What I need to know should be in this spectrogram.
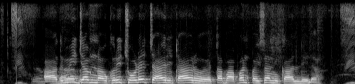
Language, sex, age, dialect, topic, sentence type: Bhojpuri, male, <18, Western, banking, statement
